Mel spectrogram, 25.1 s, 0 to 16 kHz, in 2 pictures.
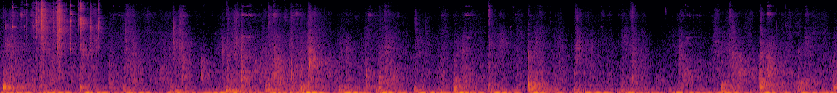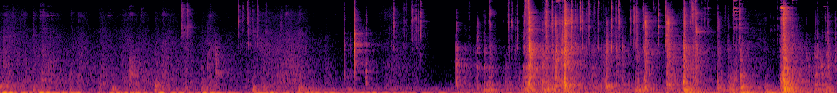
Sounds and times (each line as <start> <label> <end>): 17.7 lock 25.1
19.4 opens the door to the apartment 25.1
19.6 opens the door with an electronic lock 25.1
